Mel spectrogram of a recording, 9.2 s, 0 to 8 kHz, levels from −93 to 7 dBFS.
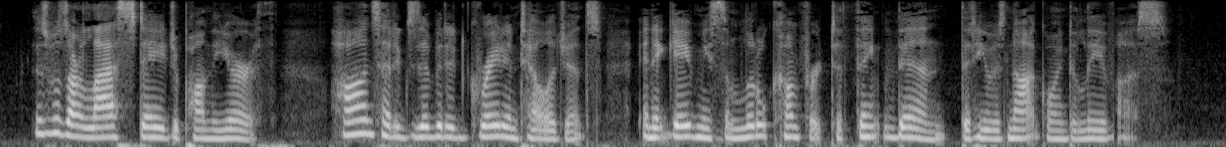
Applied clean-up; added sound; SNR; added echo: none; none; none; none.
